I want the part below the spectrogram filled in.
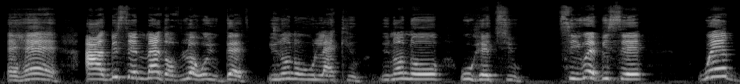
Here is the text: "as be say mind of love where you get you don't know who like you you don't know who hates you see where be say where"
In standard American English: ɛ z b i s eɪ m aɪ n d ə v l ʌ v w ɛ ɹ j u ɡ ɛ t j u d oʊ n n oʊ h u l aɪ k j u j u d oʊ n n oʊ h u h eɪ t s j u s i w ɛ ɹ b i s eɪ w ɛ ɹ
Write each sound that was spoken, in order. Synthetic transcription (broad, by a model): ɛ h b i s eɪ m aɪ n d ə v l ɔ w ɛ j u ɡ ɛ t j u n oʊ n n oʊ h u l aɪ k j u j u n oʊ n n oʊ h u h eɪ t j u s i w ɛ b i s eɪ w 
